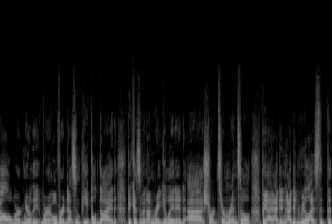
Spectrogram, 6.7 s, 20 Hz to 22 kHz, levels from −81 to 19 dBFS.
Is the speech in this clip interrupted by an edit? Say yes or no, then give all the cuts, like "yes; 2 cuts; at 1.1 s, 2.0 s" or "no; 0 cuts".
no; 0 cuts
